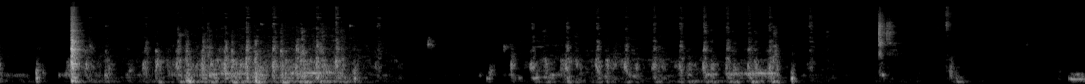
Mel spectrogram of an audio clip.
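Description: A sewing machine stitches in the ditch of a quilt in rapid rhythmic bursts, running steadily for about three seconds, pausing, then running again in a longer burst before a few brief clicks, close and fairly loud with no talking.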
